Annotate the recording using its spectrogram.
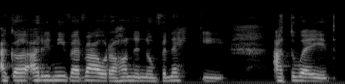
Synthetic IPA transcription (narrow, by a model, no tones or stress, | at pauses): aɡɔaɾinivɛrvawɾɔɦɔnɨnːuːnvənɛɡ̥ia̰dweɨd̥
